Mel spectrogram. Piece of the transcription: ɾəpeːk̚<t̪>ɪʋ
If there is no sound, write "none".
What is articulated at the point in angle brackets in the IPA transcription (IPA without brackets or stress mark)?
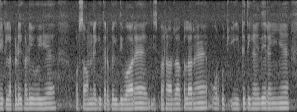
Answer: d̪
